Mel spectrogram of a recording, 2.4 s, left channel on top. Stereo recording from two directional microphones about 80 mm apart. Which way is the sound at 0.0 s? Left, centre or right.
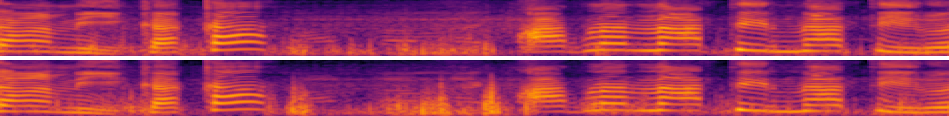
Centre.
